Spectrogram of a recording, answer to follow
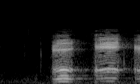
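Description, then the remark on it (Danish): An alarm clock in a bedroom sounding with a duck's quack: three loud, nasal quacks in a row, each one buzzy and sustained, repeating at a steady rhythm. “Siger Vækkeåret i mit soveværelse.”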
